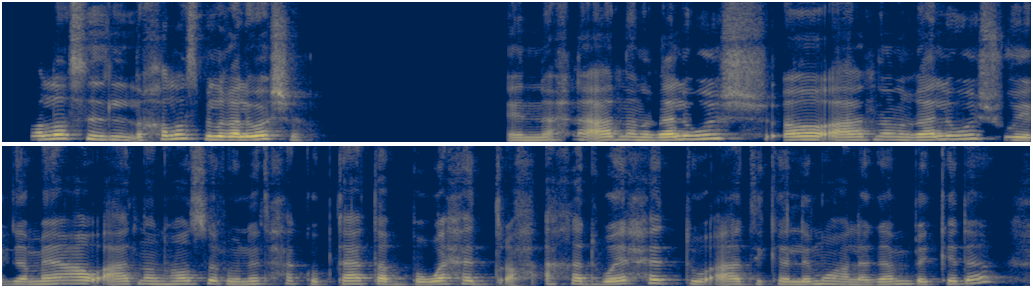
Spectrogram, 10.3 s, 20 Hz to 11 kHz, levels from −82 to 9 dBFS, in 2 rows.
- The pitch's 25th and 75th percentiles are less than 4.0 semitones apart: Yes, average, 3.1 semitones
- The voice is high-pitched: Yes, high, 230 Hz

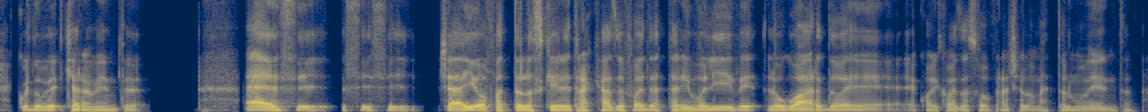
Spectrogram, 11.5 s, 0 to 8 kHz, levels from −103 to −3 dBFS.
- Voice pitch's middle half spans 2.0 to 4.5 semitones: Yes, narrow, 2.6 semitones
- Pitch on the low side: Yes, low, 105 Hz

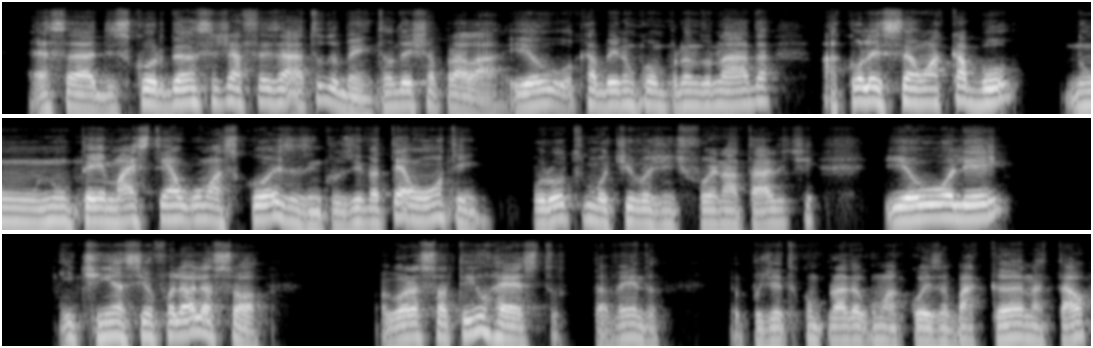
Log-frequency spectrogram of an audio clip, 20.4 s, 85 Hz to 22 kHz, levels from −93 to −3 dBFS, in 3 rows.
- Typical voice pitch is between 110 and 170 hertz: Yes, low, 135 Hz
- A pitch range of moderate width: Yes, average, 3.7 semitones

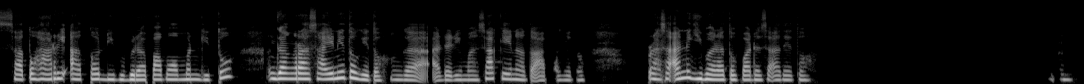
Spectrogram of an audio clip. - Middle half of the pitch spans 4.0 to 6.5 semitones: No, average, 3.1 semitones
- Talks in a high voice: Yes, high, 225 Hz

